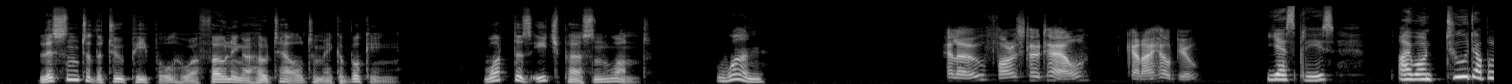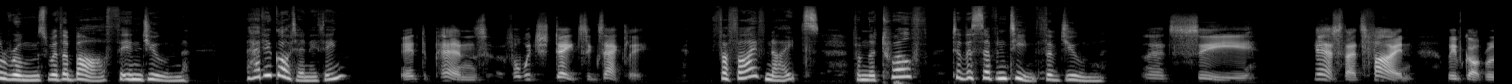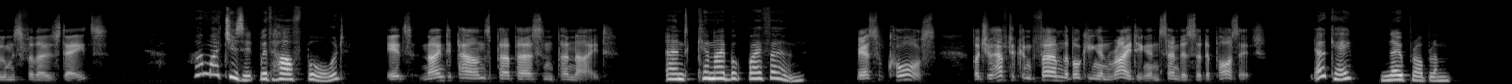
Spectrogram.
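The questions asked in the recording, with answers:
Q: What does each person want?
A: Two double rooms with a bath, half board, for 5 nights from 12th to 17th June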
